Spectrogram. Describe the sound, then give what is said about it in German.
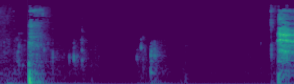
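Sipping of iced coffee through a straw: a short slurp, then quiet wet mouth and swallowing noises, and a louder gurgling draw at the end, with no talking. “So, Kaffee mit Strohhalm. Grüß ja, äh, Prost.”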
